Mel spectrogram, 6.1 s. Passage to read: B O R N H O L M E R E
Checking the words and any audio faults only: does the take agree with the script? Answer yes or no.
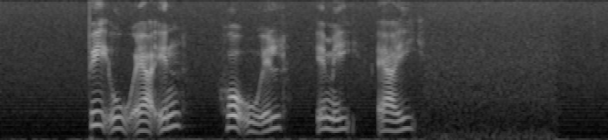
yes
